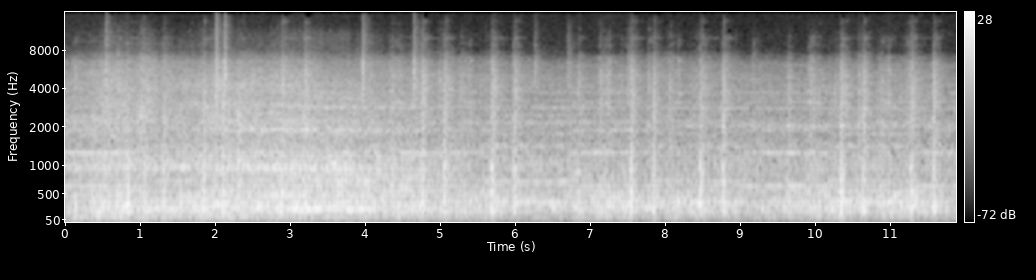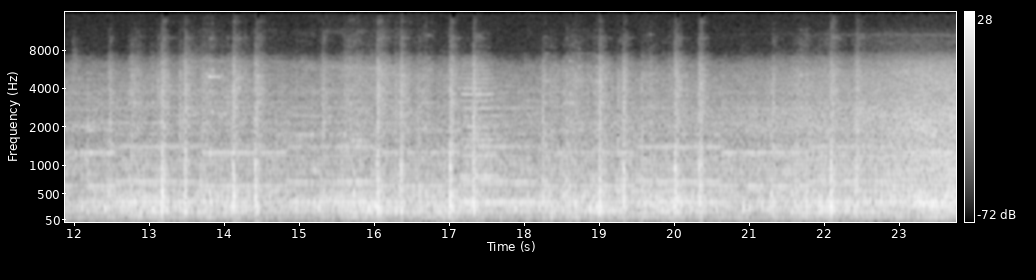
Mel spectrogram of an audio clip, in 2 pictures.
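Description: Passenger train coaches running past close by, a steady rumble with the wheels clacking over rail joints. Over it, a level-crossing warning signal sounds a repeating chime of alternating pitches.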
